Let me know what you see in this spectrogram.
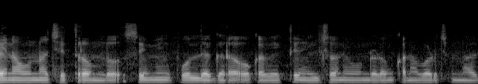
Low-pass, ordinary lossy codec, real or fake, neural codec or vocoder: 7.2 kHz; AAC, 32 kbps; real; none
